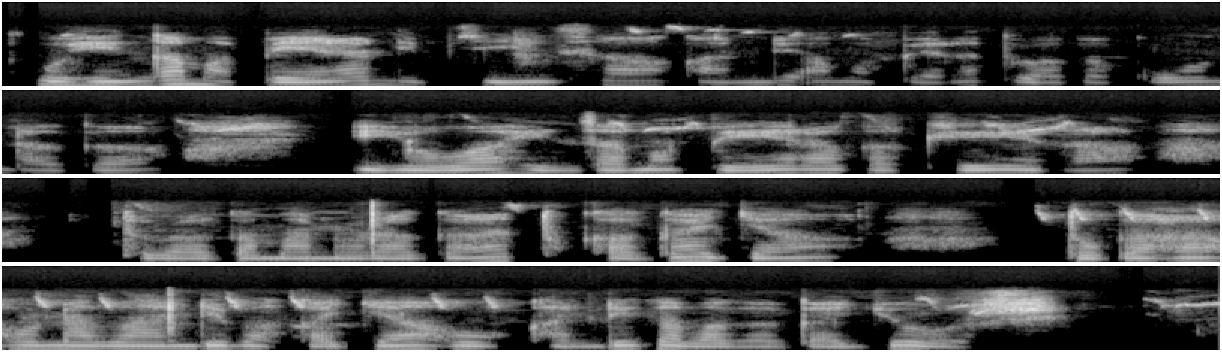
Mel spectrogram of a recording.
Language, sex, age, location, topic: Kinyarwanda, female, 18-24, Musanze, agriculture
